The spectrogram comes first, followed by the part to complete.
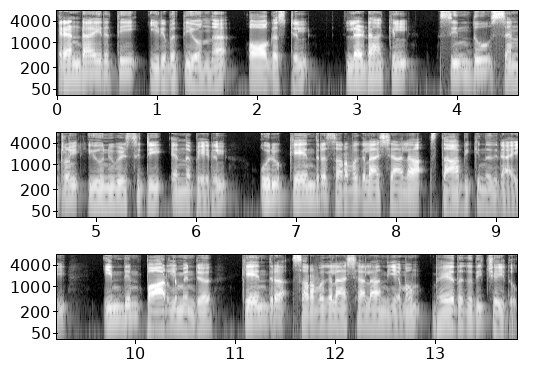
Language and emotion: Malayalam, neutral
